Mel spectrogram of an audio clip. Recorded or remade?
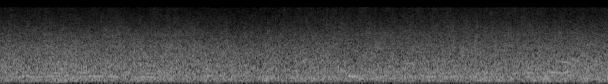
recorded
